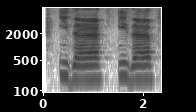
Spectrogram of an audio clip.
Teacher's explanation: ई और ज़ा में बजिंग साउंड नहीं लाएंगे।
